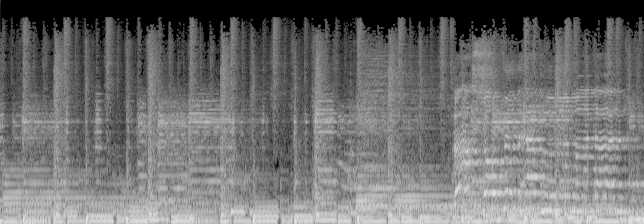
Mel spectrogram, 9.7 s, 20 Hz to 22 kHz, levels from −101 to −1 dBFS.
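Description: A second copy of the signal is likely being picked up through a slower path, or an edit has left two copies out of step, producing a doubled audio track from 6.76 s through to the end of the audio. Everything is followed by a full-band duplicate trailing by roughly 150 ms and only a few dB quieter, with no decay or room colouring, so each sound arrives twice like a flat, hard-edged slapback that snaps in abruptly.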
